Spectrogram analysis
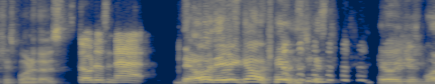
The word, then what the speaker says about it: Nat: did you know and my name rhymes with fat you know so it was just one of those soda's Nat oh there you go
